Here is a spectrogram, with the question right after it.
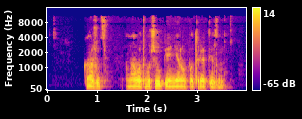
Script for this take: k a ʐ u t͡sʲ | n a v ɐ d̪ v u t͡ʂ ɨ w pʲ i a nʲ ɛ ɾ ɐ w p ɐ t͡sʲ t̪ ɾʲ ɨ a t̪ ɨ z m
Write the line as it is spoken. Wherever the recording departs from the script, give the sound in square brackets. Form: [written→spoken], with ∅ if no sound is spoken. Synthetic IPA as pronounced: k a ʐ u t͡sʲ | n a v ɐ [d̪→t̪] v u t͡ʂ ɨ w pʲ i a nʲ ɛ ɾ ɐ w p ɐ [t͡sʲ→∅] t̪ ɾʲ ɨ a t̪ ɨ z m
